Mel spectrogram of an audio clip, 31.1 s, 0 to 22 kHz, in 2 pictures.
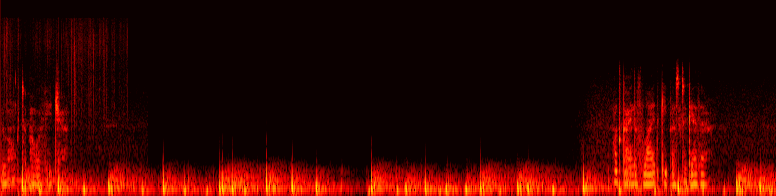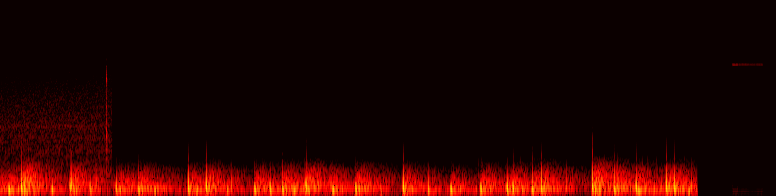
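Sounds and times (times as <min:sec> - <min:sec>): faint hiss: 0:00.0 - 0:02.6
low thumping pulse: 0:00.0 - 0:26.8, 0:27.4 - 0:29.5.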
